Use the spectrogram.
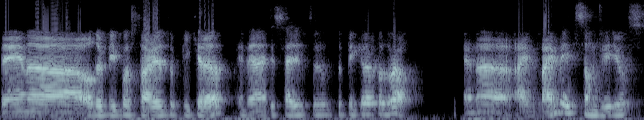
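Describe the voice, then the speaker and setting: Fairly quick speech in a Portuguese accent, with big swings in loudness. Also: man. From southern Brazil. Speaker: video creator about a card game. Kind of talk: interview. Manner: halting.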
